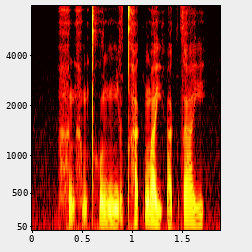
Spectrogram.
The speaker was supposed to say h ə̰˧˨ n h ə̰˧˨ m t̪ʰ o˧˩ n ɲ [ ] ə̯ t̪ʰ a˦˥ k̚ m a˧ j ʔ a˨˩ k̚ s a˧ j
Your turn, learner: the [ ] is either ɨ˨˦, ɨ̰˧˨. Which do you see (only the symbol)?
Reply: ɨ̰˧˨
